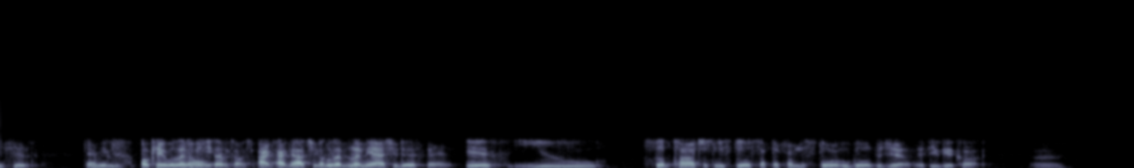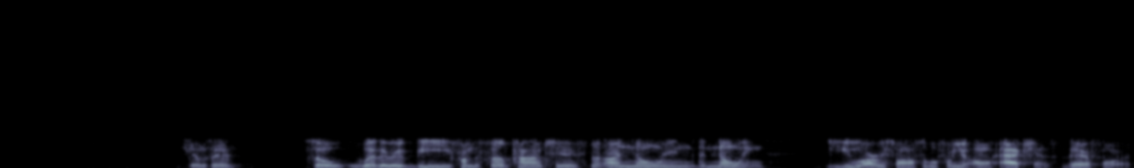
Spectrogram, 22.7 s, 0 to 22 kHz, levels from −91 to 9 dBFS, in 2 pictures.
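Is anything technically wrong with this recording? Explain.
Yes, two problems run through the whole clip. First, the channels are drifting apart. The two sides seem to be clocked independently, off by something like 70 ppm, so the gap between them slowly grows to about a millisecond and a half. In mono, that sliding delay sweeps comb notches through the spectrum, giving a slow flanging swirl.

Second, it's been through the AMR narrowband mobile codec, and hard. The band sits roughly between 300 Hz and 3.7 kHz with nothing above 3.8 kHz, so the speech sounds like a phone line. The heavy buzzy, synthetic quality fits a low AMR-NB mode around 6.7 kbps.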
